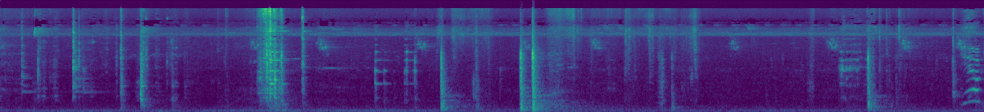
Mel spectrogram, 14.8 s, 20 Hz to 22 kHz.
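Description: A ratchet with a long steel pipe over it, used as a cheater bar, clanks and clicks on the crankshaft bolt of a seized 1964 Ford 390 FE V8 as it is heaved on; the engine does not turn. There are a few sharp metal knocks, the loudest about halfway through with a short ring, over steady insect chirping.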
